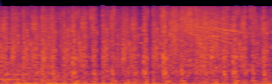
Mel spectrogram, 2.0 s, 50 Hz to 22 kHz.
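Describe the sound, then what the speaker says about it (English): Heavy automatic gunfire pours from a gun emplacement in Sniper Elite 4, a dense, continuous burst of rapid shots that stays loud and unbroken for the whole stretch. "Some major gunfire."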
